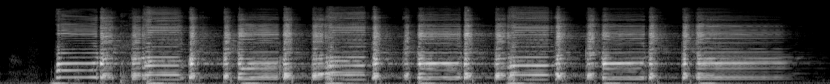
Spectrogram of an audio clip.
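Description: Harmonica plays simple chords with tongue clicks, a bright, reedy series of many short rhythmic chord stabs punctuated by percussive clicks. The instrument plays alone for about seven seconds before fading out.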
